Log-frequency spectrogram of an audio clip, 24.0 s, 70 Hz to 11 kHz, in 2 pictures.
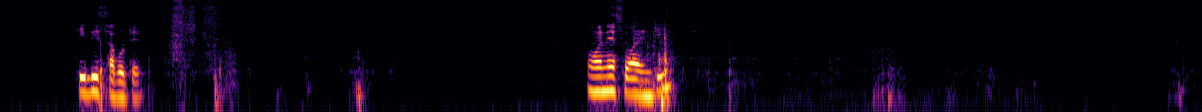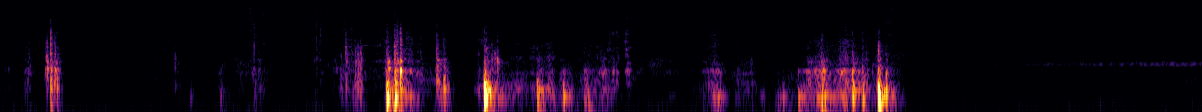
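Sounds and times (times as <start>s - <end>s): cardboard scraping and rustling: 1.6s - 2.6s, 6.2s - 7.5s, 14.2s - 21.1s.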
